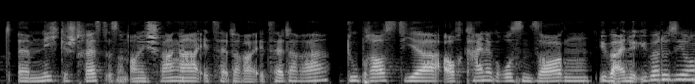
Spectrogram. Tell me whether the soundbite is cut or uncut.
uncut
